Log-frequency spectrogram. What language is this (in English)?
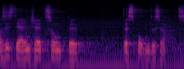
Swiss German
